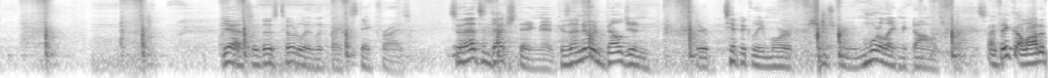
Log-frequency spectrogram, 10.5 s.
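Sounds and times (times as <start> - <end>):
knife chopping potatoes on a cutting board: 0.0 - 2.7, 3.3 - 3.8, 4.7 - 7.2, 7.8 - 9.8
speech: 2.2 - 10.4.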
